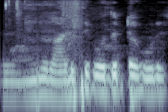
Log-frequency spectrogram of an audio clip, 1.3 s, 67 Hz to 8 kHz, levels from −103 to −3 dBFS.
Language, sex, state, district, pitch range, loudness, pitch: Bengali, male, West Bengal, Paschim Medinipur, 130-160 Hz, -26 LUFS, 145 Hz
